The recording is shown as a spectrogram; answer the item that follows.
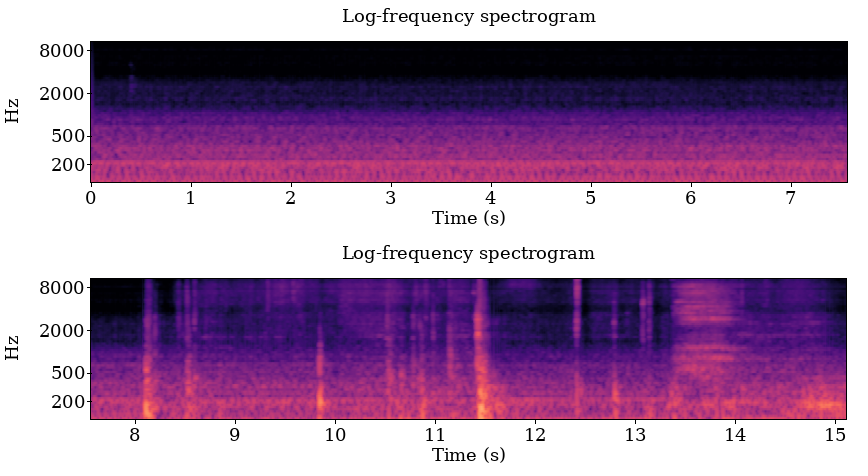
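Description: Car engine idling, heard from inside the cabin as a steady low hum. About eight seconds in, a click, then louder rustling with a few knocks inside the car.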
